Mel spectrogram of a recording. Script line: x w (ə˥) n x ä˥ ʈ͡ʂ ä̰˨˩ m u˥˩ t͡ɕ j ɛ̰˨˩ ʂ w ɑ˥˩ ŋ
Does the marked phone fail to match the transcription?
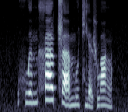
yes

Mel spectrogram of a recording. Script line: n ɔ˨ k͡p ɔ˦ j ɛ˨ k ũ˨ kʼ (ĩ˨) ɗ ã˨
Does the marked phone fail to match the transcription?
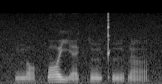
no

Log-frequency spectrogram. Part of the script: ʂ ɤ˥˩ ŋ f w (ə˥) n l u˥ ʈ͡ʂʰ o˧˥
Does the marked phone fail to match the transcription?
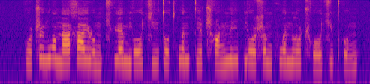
no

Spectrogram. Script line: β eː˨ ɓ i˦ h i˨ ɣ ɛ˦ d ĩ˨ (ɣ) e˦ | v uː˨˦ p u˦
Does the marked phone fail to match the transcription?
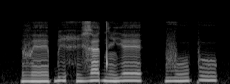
yes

